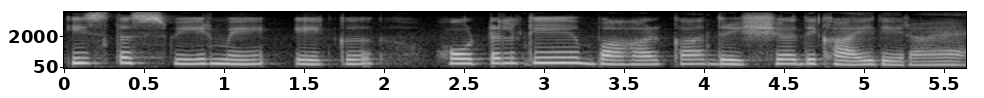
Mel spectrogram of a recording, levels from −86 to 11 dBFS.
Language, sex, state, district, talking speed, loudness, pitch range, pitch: Hindi, female, Himachal Pradesh, Shimla, 140 wpm, -17 LUFS, 215-260 Hz, 235 Hz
